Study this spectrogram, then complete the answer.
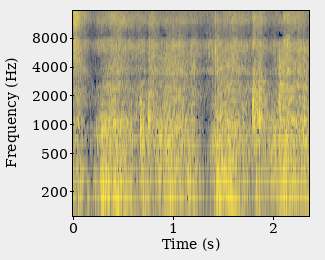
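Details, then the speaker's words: Horizon Evolve 5 elliptical (Johnson Fitness) after greasing and re-tightening the arm hinge pivots: only a soft even whoosh each stride, no squeal or creak; squeak fixed. "no more sound pretty smooth I would say it's working pretty good so that's how you can service your thing and stop it from making that crazy squeak sound"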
